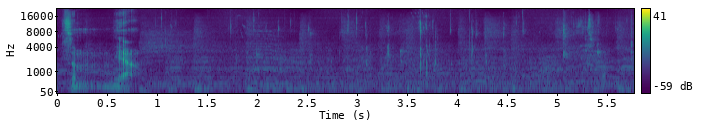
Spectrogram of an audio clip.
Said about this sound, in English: Drink some water real quick.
